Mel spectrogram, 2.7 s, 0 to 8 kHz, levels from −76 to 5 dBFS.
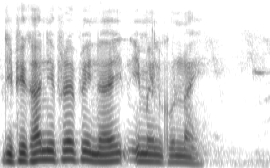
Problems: none marked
